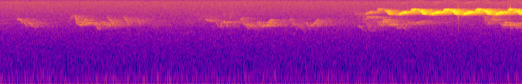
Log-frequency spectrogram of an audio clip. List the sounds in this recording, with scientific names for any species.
Vireo olivaceus, Mniotilta varia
